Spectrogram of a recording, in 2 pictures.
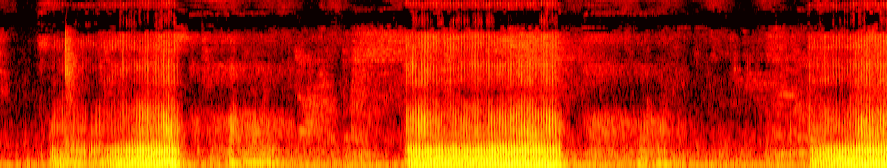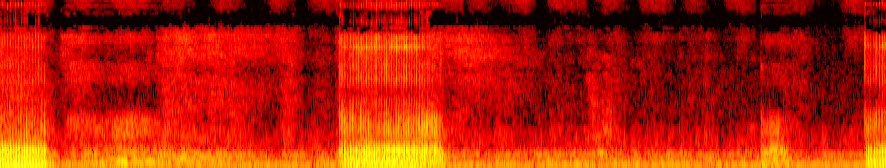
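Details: French bulldog snoring: loud, rough, low breaths about every four seconds, quiet pauses between, with faint background hum.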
